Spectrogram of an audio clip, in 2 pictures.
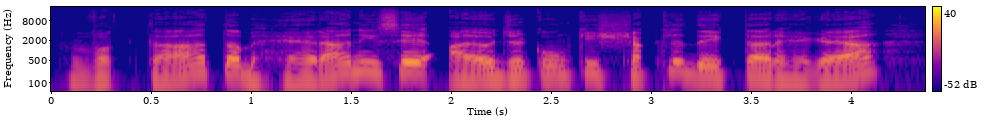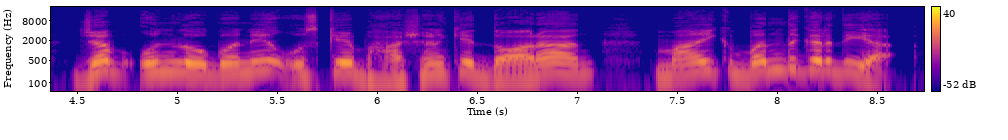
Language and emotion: Hindi, surprised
